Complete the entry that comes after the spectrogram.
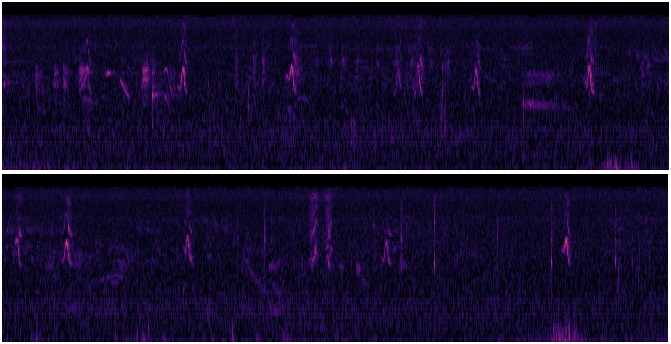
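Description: Birds chirping: scattered short, high calls over a steady low background hiss. A brief low sound comes about six seconds in and again near the end.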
